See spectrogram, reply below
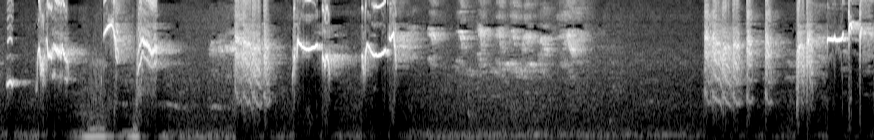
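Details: Long-tailed shrike singing hard in a tutor recording for young shrikes: harsh squawks and looping high whistles, then a quieter stretch of soft chatter before loud buzzy bursts resume.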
